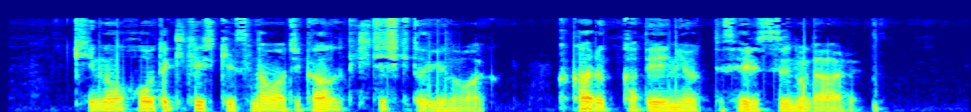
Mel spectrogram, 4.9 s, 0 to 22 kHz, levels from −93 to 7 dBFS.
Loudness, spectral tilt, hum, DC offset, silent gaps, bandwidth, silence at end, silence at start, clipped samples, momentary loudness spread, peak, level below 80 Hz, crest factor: -27 LUFS; -5 dB/octave; none; under 0.1%; none; 11.5 kHz; 0.45 s; 0.35 s; under 0.1%; 10 LU; -8 dBFS; -44 dBFS; 20 dB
